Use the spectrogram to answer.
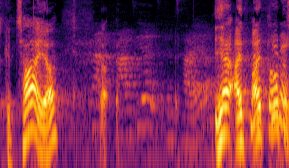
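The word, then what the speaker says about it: Katia: We have Gert and, I'm pretty sure if I pronounce this correctly based off of what their website says, Kataya. Yeah, I thought the kidding. same thing. Yeah, I guess it's Kataya, but that's at least what the Atlantic Storm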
